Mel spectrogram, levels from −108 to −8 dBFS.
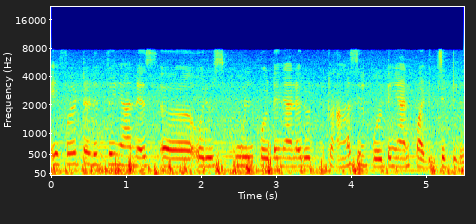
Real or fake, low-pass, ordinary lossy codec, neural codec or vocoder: real; none; none; none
